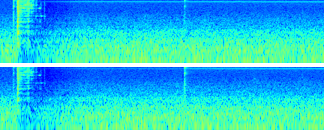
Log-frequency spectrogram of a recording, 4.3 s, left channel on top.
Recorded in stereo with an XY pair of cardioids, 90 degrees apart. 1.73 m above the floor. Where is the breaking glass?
40° left.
